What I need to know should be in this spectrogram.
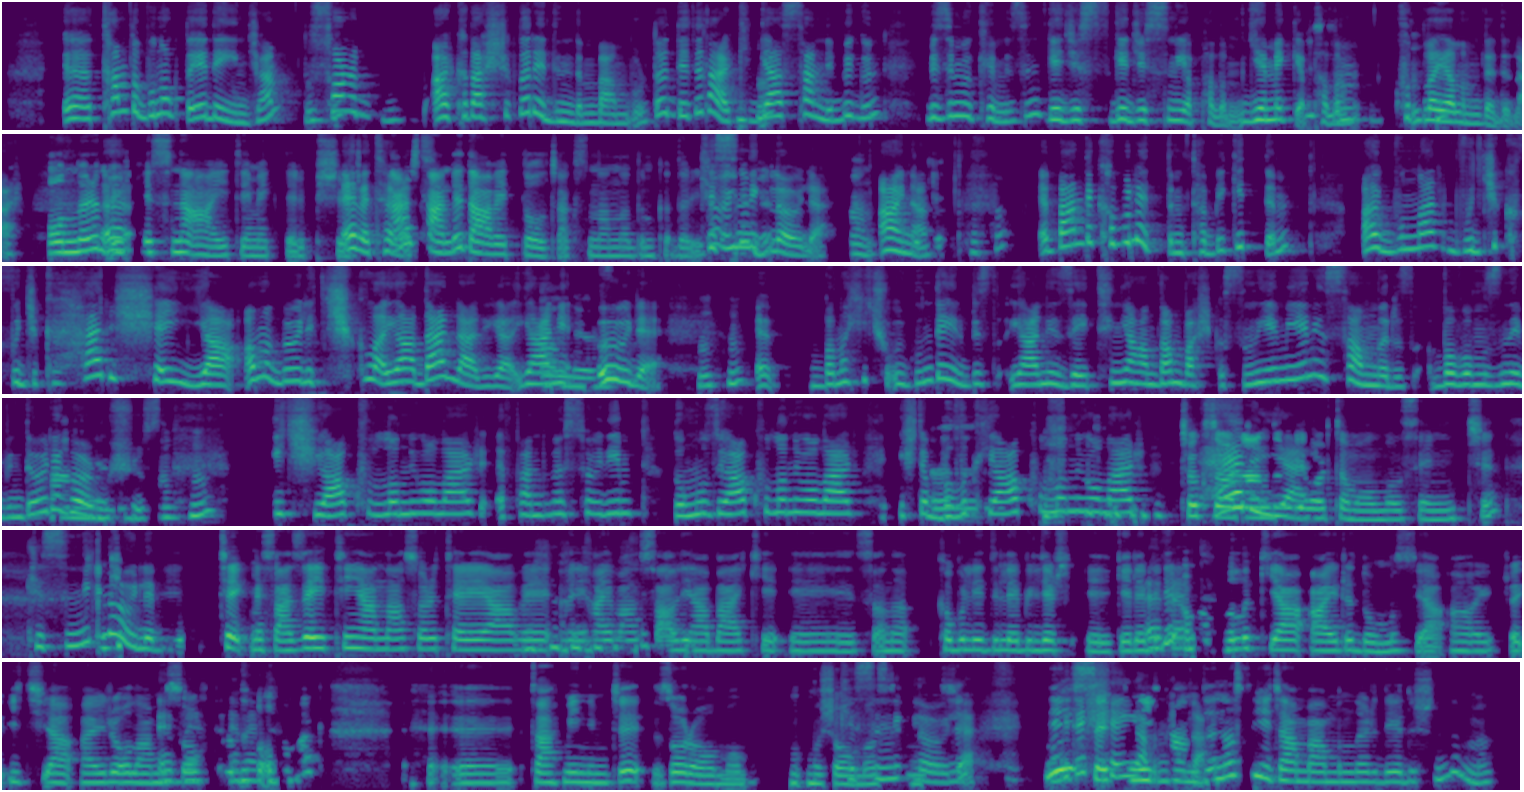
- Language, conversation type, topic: Turkish, podcast, Yemekler üzerinden kültürünü dinleyiciye nasıl anlatırsın?
- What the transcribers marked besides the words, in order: tapping; unintelligible speech; other background noise; chuckle; laughing while speaking: "olmak"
